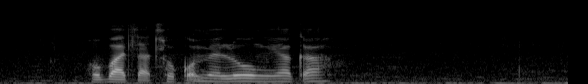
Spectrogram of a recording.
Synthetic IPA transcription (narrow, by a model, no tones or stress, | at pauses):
hʊbat͡ɬʼat͡ɬʰɔkʼɔ̰mɛloŋ̩jakʼa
